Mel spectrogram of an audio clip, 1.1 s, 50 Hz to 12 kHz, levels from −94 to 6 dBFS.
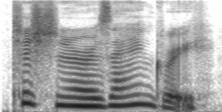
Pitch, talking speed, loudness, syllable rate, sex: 250 Hz, 160 wpm, -14 LUFS, 5.0 syllables/s, female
